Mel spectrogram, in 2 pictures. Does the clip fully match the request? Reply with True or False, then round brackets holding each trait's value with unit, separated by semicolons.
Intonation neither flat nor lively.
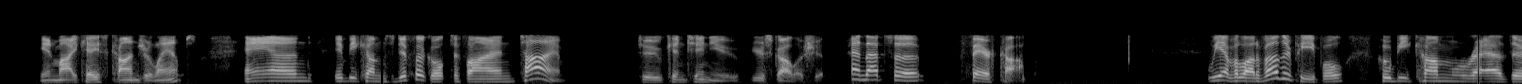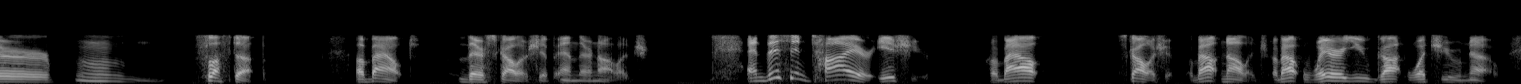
True (4.3 semitones)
